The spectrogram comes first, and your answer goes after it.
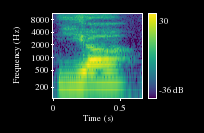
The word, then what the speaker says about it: you: A common reduction for see you later is see ya later. The word you changes to ya.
